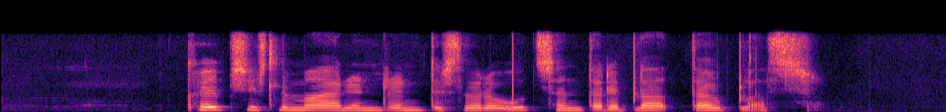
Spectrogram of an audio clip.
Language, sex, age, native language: Icelandic, female, 18-19, Icelandic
